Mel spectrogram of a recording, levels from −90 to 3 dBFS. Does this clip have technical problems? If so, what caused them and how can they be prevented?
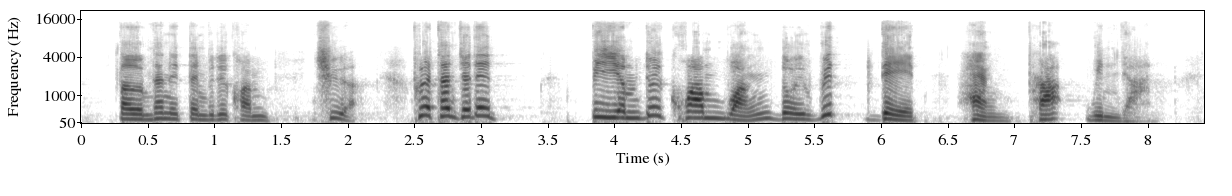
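Yes. Throughout the speech, Speex codec damage is plainly audible: a hoarse, noisy grain, with nothing above 15.3 kHz, which points to a moderate Speex bitrate near 22 kbps. Too few bits reach the CELP excitation, so the speech gets buzzy roughness rather than the swirling or pre-echo of transform codecs. To prevent it, use a higher Speex quality setting or a modern codec such as Opus.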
